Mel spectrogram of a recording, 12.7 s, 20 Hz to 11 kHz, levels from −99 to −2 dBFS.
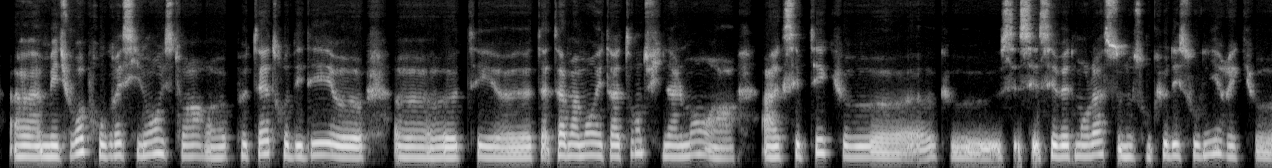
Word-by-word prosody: heu, 175 -1 +4
mais 175 0 +6
tu 180 +2 -4
vois, 235 +4 +4
progressivement 190 +1 0
histoire, 180 -4 -4
heu, 165 +1 -2
peut-être 195 +2 -1
d'aider, 195 +3 +2
heu, 165 -1 +5 0.3
heu, 165 -1 +1
tes, 165 -1 +1
heu, 80 - +1
ta - - -2
ta 190 -1 +1
maman 185 +1 0
et 190 - -1
ta 180 0 +1
tante 220 +6 -4
finalement 180 0 -3
à 155 - -11 0.3
à - - +2
accepter 185 +7 0
que, - - 0
heu, 140 - 0
que 85 - -1
ces 340 - -3
ces 340 - +3
ces 185 - +3
vêtements-là 180 +3 +1
ce 205 - +4
ne 175 - 0
sont 170 +1 -9
que 190 - -6
des 185 0 +2
souvenirs 190 +3 -3
et 170 -1 -4
que, - - -6
180 Hz, 180 wpm, -22 LUFS, 165-195 Hz, 0.3 s, mais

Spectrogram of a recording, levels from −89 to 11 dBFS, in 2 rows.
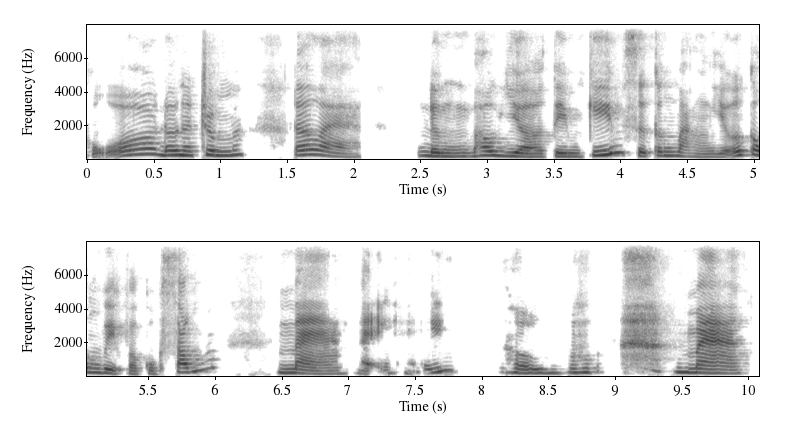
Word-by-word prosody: của 300 +6 -1
Donald 260 -1 +4
Trump 255 -3 +2
á, 280 - -3 0.4
đó 270 +2 +1
là 200 - -2 0.4
"Đừng 195 -4 0
bao 245 +3 +2
giờ 195 -5 +2
tìm 190 -2 0
kiếm 275 +10 +5
sự 430 - 0
cân 230 0 -2
bằng 180 -6 -6
giữa 225 +8 +1
công 255 -4 +2
việc 215 -3 +3
và 170 - -4
cuộc 170 -2 -9
sống, 250 +1 +2 0.6
mà 195 -7 +3 0.2
bạn - - 0 0.2
hãy" 245 +2 -4 0.5
ừ, 225 - +1 1.1
"mà 220 -6 +6
225 Hz, 150 wpm, -23 LUFS, 195-255 Hz, 1.1 s, mà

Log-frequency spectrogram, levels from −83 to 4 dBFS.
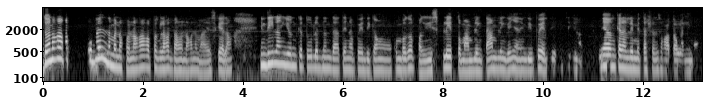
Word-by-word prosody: Though, 260 +3 +9
nakaka 320 0 +8 0.5
ubal 325 +5 +6
naman 200 -4 +4
ako, 175 - -10
nakakapaglakad 180 0 -1
naman 155 -1 -3
ako 145 +2 -6
ng 160 -3 -7
maayos, 135 +2 -8
kaya 155 -3 +1
lang, 155 - -6 0.6
hindi 220 +2 +5
lang 245 -1 +4
'yon 215 -1 +1
katulad 185 -1 -3
ng 180 0 -5
dati 160 +1 -6
na, 165 -1 -6
puwede 160 -1 -4
kang, 160 0 -3 0.2
kumbaga, 165 +2 -2 0.2
pag-i-split, 155 +6 0
tumambling-tumbling, 155 +3 -1
ganiyan. 160 -1 -3
Hindi 155 0 -2
puwede, 165 -3 -1
kasi 190 +1 -29
nga, - - -10 0.4
meron 205 -1 +5
ka 200 - +4
ng 175 -1 0
limitasyon 165 -2 -4
sa 165 -1 -12
katawan 150 -1 -7
mo. - - -14
165 Hz, 165 wpm, -21 LUFS, 155-190 Hz, 0.6 s, Though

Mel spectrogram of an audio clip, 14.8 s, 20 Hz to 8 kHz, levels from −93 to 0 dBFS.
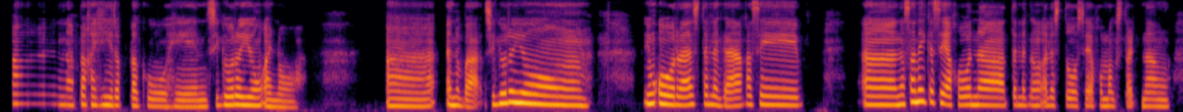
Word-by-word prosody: Ah 250 -1 -9 0.2
napakahirap 220 -1 -2
baguhin 175 -3 -4
siguro 220 +3 +1
yung 215 -1 +2
ano, 165 -3 -3 1.1
ah, 185 -1 -1 0.2
ano 210 -2 +1
ba 165 -3 -2
siguro 260 +5 +3
'yong 225 -6 +4 0.7
'yong 255 +1 +4
oras 230 -2 +4
talaga 200 -4 0
kasi, 235 +1 -3 1.1
ah, 225 -1 +2
nasanay 295 +7 +4
kasi 265 -5 +1
ako 220 0 -1
na 210 -2 +1
talagang 210 -1 -5
12:00 195 - -5
ako 145 - -7
mag-start 185 - -7
ng, 180 -1 -5
215 Hz, 100 wpm, -21 LUFS, 190-230 Hz, 1.1 s, yong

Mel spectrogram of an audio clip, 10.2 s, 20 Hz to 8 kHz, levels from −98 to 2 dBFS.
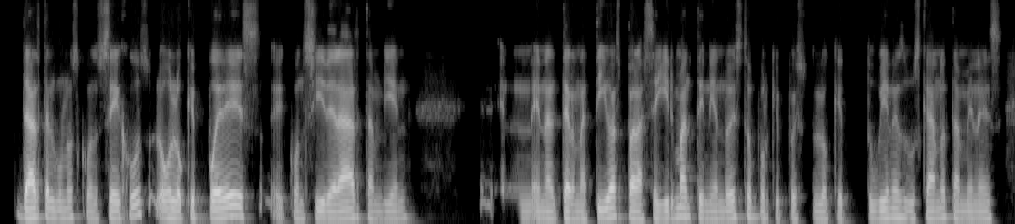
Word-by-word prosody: darte 120 +1 +5
algunos 115 +1 -2
consejos, 110 +8 -2
o 115 +1 +3
lo 110 -1 +3
que 115 - -2
puedes, 130 +3 +4
eh, - - -8
considerar 110 +1 +1
también 105 +1 -5 1.1
en 100 0 -6
en 105 0 -1
alternativas 105 +5 +1
para 105 -4 +3
seguir 105 +1 -2
manteniendo 105 -5 0
esto 120 +1 -3
porque, 110 -2 -7
pues, 100 0 -9
lo 100 -1 -4
que - - -7 0.2
tú 105 - -5
vienes 115 +1 +1
buscando 110 +1 -2
también 100 -2 -3
es, 105 +2 -5
110 Hz, 155 wpm, -26 LUFS, 105-120 Hz, 1.1 s, darte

